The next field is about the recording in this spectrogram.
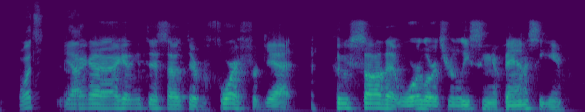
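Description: With a Canadian accent, a man talks at a very fast pace, his medium pitch rising and falling in ordinary ways. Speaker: wargaming podcast co-host. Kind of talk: casual chat.

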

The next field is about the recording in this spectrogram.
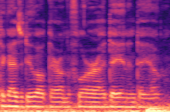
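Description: A somewhat breathy, dark and mellow voice with a Canadian accent moves at a fairly quick pace in a flat monotone, with audible room echo around it. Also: man. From Canada, Prairies (grew up Cold Lake, Alberta). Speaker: plastics company president. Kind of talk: interview.

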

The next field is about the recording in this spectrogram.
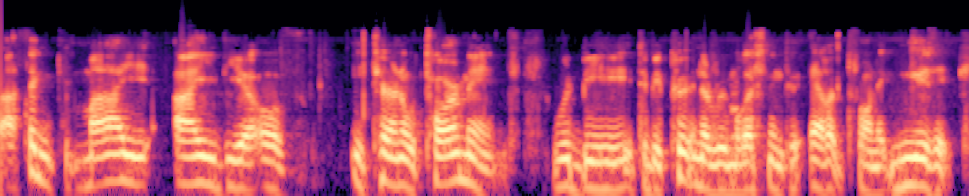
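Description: A man talks with a Scottish accent. His medium pitch shows ordinary variation. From Scotland, Paisley. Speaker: podcast host. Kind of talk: casual interview.

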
